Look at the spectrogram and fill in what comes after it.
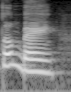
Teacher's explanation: o M tem som de I e o som fica nasal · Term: ditongo nasal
